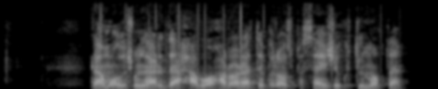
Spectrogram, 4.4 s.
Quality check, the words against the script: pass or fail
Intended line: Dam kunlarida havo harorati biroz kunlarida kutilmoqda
fail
